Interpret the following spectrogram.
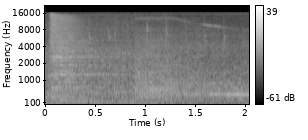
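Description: A heavy vehicle's engine running under background music, with a sudden burst of hiss at the start.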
